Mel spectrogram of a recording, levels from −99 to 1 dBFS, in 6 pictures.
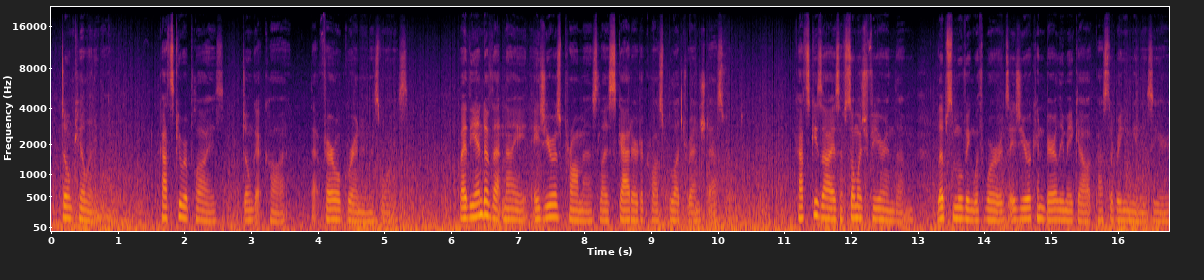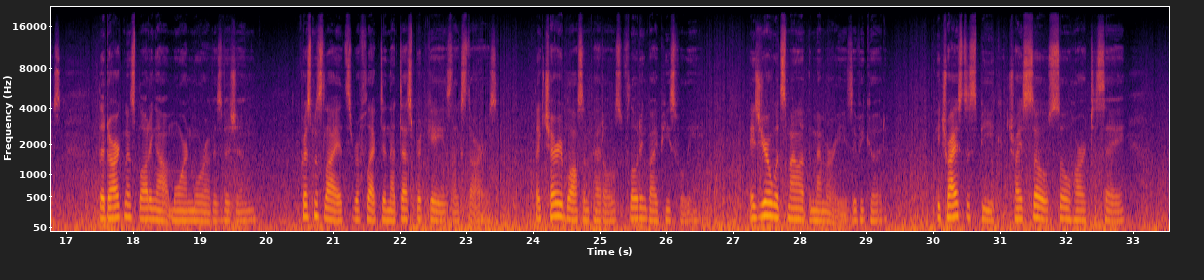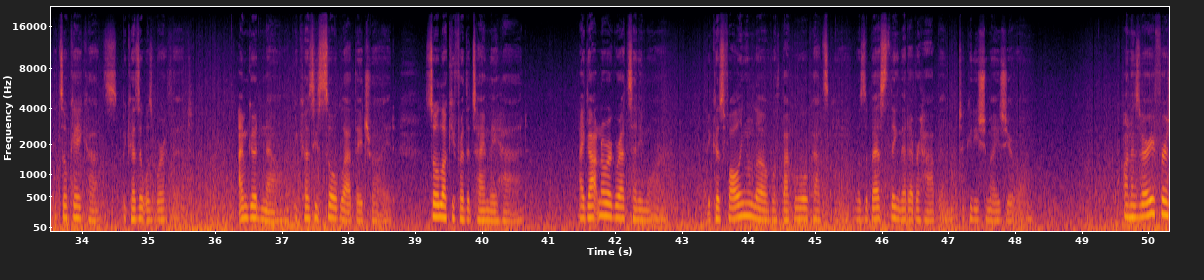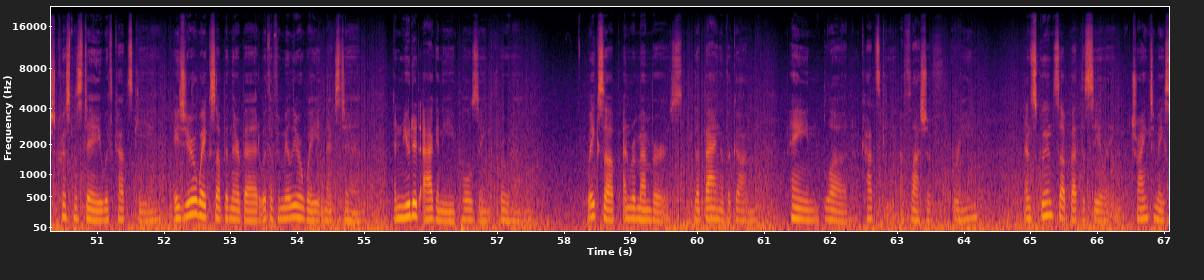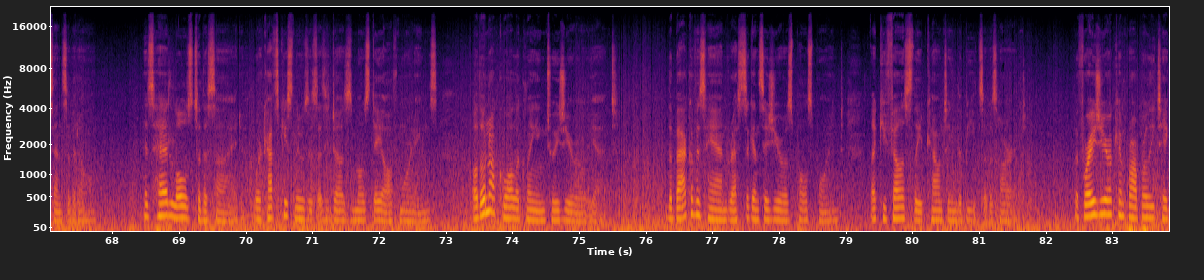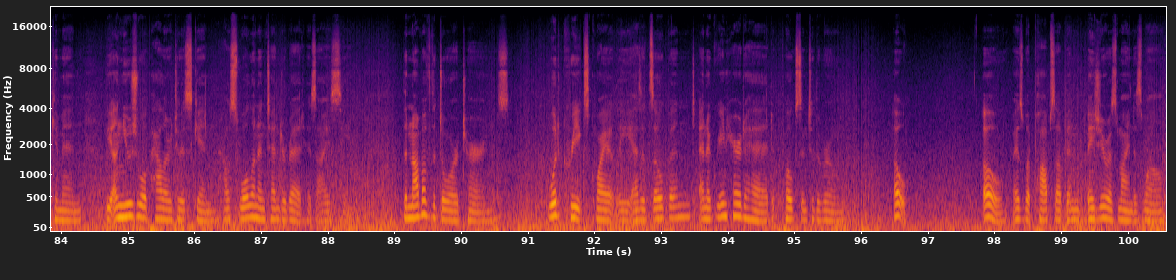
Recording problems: wind noise on the microphone; occasional gusts; 15 dB below the speech

